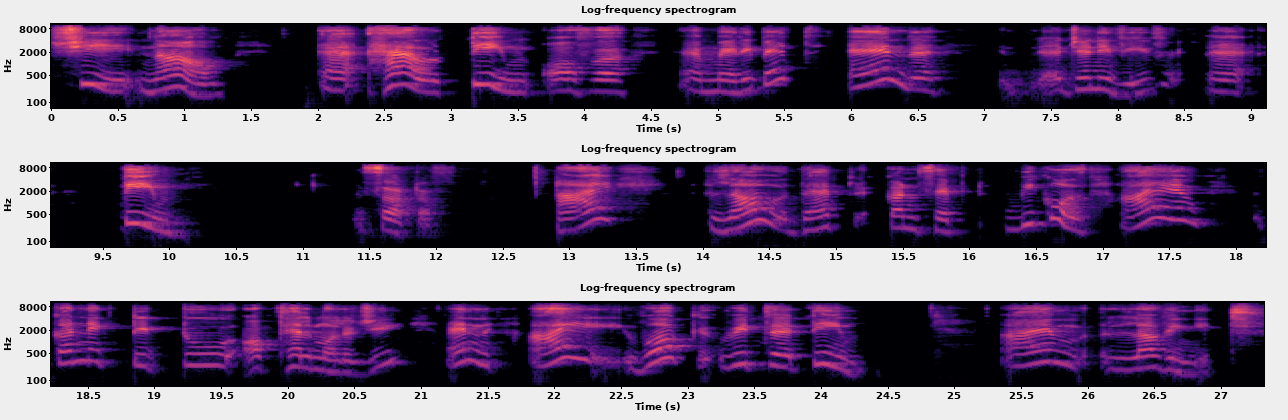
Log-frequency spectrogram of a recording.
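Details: Adult woman, former ophthalmologist, with aphasia after a stroke; she could not speak early on and is still recovering speech; real patient; aphasia.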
